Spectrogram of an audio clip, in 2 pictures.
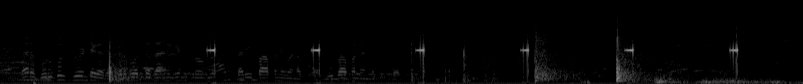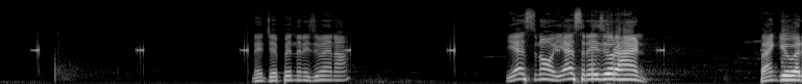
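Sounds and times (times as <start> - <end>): faint voices: 5.9 - 8.4.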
